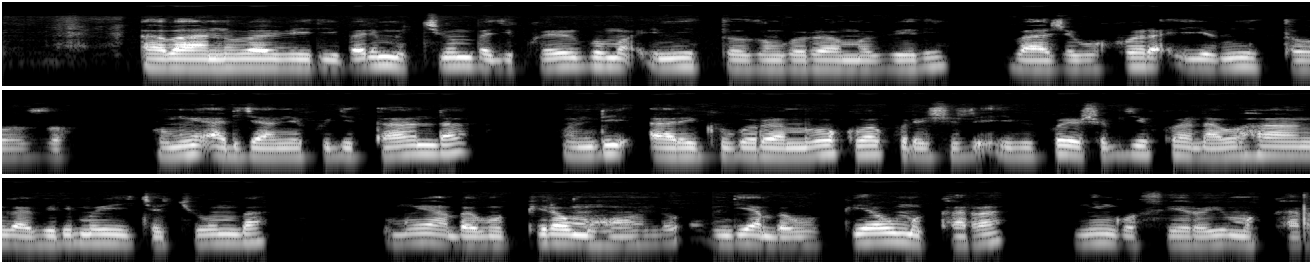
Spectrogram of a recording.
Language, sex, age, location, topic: Kinyarwanda, male, 18-24, Kigali, health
